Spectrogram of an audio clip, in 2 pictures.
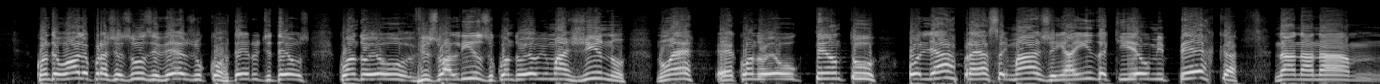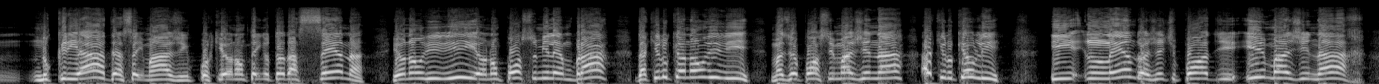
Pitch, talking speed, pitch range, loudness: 250 Hz, 160 wpm, 230-270 Hz, -15 LUFS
